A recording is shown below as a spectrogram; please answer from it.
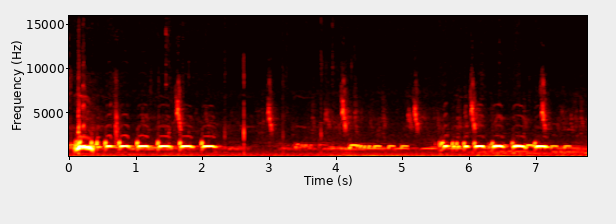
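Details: Local zebra dove calls serving as a lure for other birds: a strong run of evenly spaced short cooing notes, a softer quiet patch, then another loud series of rounded, repeated notes.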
